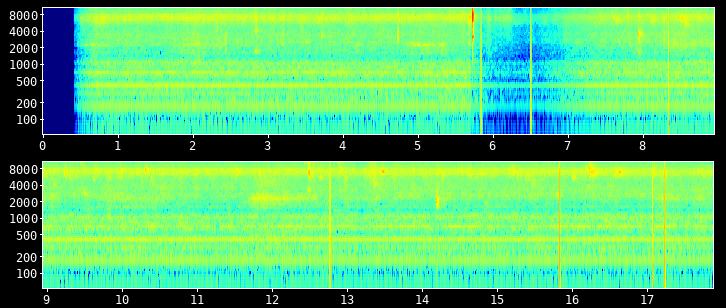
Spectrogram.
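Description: Steady hum of a running aquarium pump, with a light watery hiss. A few sharp clicks sound through it. About six seconds in, the hum drops away for about a second and then rises back.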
